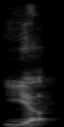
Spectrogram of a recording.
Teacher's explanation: നാവിന്റെ മധ്യഭാഗം മേലെ അണ്ണാക്കിലാണ്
